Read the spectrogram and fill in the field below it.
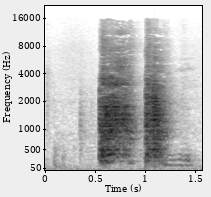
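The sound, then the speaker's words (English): Two harsh, loud coughs in quick succession from a person who is unwell, the first longer and rasping, the second following right after, with no talking. “Sorry, like I said, this is the cough cast.”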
